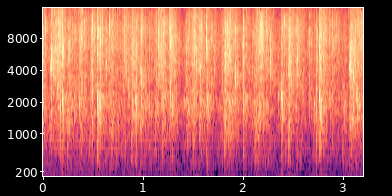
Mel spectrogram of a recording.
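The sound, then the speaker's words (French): Sustained audience applause, a dense steady wash of many hands clapping at a fairly loud, even level throughout, with no voices standing out. “Ah que tout le monde vous voit, que tout le monde vous applaudisse.”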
